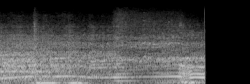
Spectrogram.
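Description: Sports car engine held at high revs while its tyres screech in a smoky drift; the engine note climbs in pitch early on and then holds steady.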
